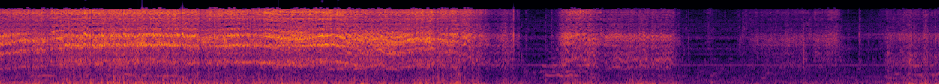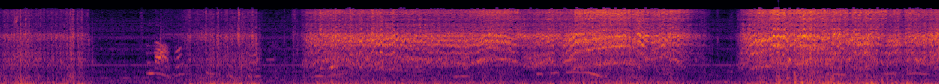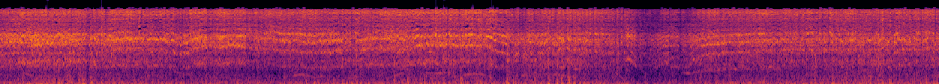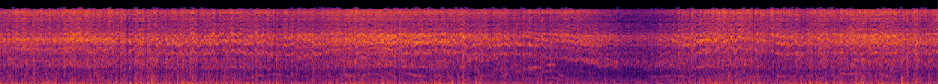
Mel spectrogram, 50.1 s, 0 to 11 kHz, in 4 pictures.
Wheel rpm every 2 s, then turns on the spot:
210, 220, 190, 70, 40, 30, 40, 20, 90, 110, 130, 140, 150, 200, 200, 210, 160, 170, 200, 190, 170, 170, 130, 150, 180.
8-14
